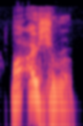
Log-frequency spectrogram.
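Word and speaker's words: מעשר: You can find this in numbers 18 and 21 and Malachi chapter 3:es 8-10 means 10th in Hebrew and is pronounced maisher 10% of every penny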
